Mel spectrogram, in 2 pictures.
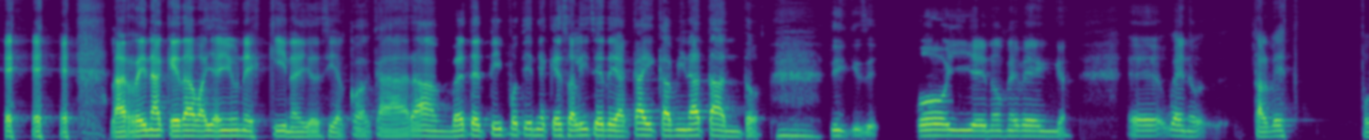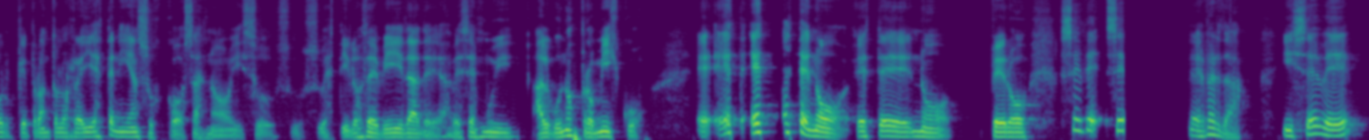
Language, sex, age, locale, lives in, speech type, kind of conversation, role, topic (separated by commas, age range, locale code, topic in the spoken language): Spanish, male, 55-59, es-VE, Portugal, conversation, unstructured, none, ¿Has visitado algún lugar histórico que te haya impactado?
